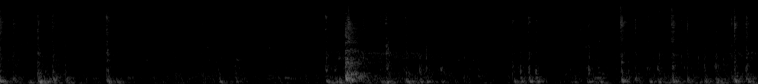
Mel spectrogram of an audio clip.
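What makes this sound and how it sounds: Fingertips of both hands type rapidly on a built-in laptop keyboard with dark plastic chiclet keys set in a grey laptop body. Soft, quick key taps come in uneven bursts with a few louder clacks and brief pauses. The clicks are light and short, with a dull low thud beneath a brighter tick.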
